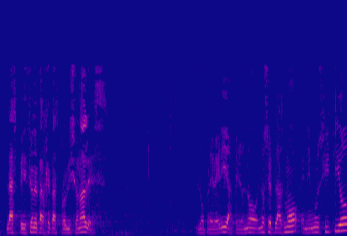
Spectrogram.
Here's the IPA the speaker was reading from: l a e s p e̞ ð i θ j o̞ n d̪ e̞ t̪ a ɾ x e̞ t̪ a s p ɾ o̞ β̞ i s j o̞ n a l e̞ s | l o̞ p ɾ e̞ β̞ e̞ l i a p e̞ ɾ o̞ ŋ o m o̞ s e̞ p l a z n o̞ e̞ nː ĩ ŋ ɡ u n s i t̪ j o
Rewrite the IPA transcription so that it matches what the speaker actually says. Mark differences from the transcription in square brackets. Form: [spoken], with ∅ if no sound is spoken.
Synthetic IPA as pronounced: l a e s p e̞ ð i θ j o̞ n d̪ e̞ t̪ a ɾ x e̞ t̪ a s p ɾ o̞ β̞ i s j o̞ n a l e̞ s | l o̞ p ɾ e̞ β̞ e̞ [ɾ] i a p e̞ ɾ o̞ [n] o [n] o̞ s e̞ p l a z [m] o̞ e̞ nː ĩ ŋ ɡ u n s i t̪ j o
